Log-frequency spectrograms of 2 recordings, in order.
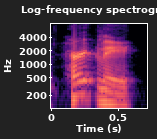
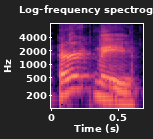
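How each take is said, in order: First: Said in the usual way. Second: Mock eager. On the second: Real, not acted.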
